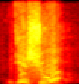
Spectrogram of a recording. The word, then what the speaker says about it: Yeshua: es yeshua O sea la pronunciación está entre paréntesis yeshua pero yeshua vino a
